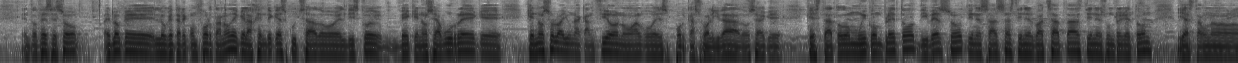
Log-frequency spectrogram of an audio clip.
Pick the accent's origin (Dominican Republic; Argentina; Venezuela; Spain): Spain; Valencia, Valencian Community; born there; Bueno, pues mira, nací aquí en Valencia, de una familia humilde y de padres carniceros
